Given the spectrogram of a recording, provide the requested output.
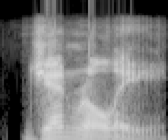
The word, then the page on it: generally: American English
